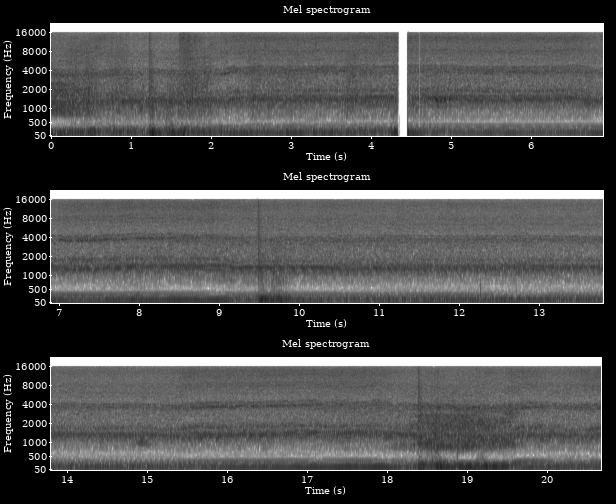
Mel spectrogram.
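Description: Car tyres screech briefly while skidding through turns.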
